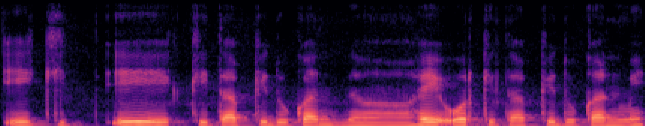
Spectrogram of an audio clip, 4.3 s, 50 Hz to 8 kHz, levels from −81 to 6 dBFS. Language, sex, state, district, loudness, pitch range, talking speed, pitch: Hindi, female, Chhattisgarh, Kabirdham, -18 LUFS, 155-175 Hz, 195 wpm, 165 Hz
